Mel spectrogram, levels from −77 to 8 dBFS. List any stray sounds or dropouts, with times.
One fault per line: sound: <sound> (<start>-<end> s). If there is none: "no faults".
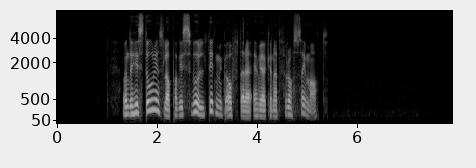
no faults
